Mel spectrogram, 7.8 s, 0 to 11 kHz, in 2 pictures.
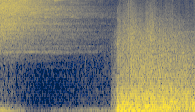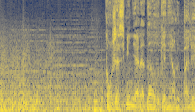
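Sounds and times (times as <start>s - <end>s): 
soft hissing rain: 2.2s - 7.7s
thunderclap rolling into heavy rumble: 2.2s - 7.7s
speech: 6.2s - 7.7s.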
